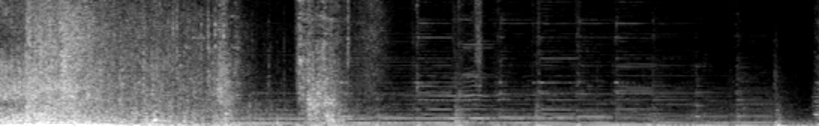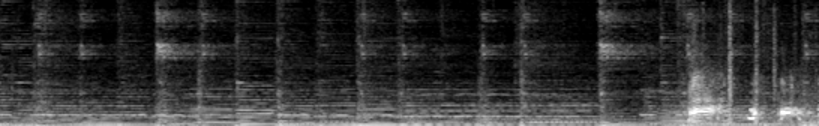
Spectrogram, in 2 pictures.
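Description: Quacking from the Mother Duck card in the Hearthstone card game, short duck calls sounding over busy game music and mechanical clicking effects, with no talking.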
